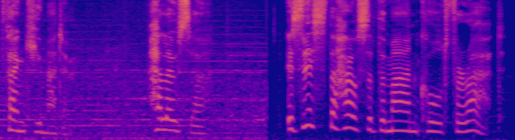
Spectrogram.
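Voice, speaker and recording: An actress voices a composed, diplomatic noblewoman envoy in a video game, speaking formally and politely with a calm, probing mood. Her voice is on the high side, animated, at normal speed and close to everyday speech. The voice is dry, with faint game music in the background.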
